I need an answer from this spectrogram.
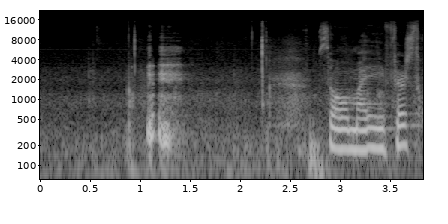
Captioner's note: director clears throat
